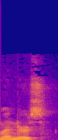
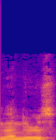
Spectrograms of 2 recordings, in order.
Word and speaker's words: Wenders: American friend and that's from wind Wenders or VI venders I think that's how the German pronounce it it's by number 793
